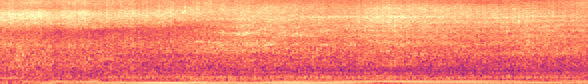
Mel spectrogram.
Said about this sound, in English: as a big truck passes by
